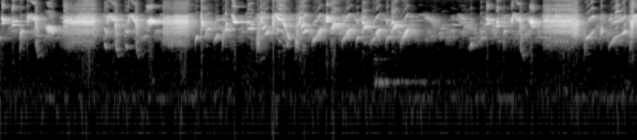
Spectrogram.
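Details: Goldfinch of the Balkan subspecies, competing in an online world championship for its song, delivers a nonstop stream of bright chirps and wheezy buzzes, eases briefly, then resumes with loud twittering.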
